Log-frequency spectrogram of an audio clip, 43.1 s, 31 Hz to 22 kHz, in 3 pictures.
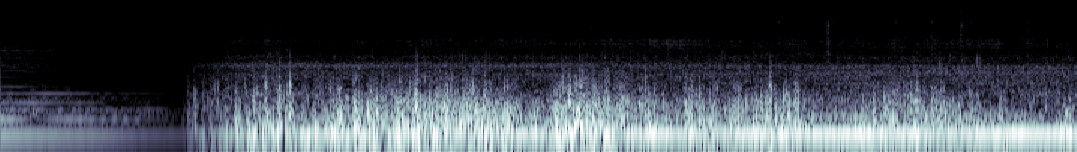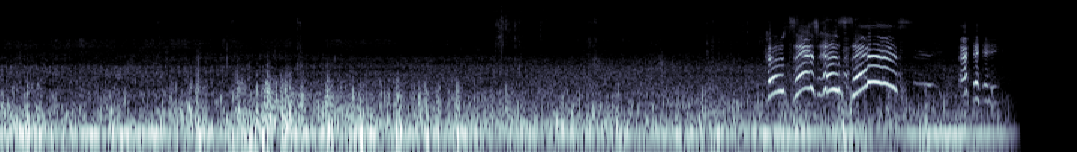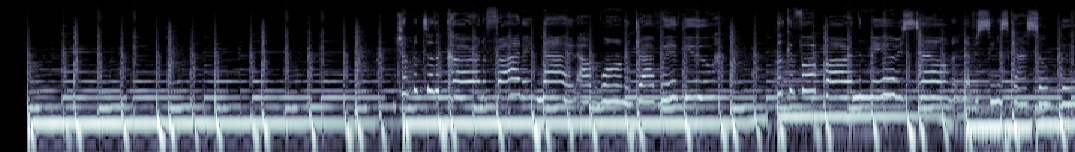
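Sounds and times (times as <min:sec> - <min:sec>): vehicle road rumble: 0:00.0 - 0:28.0, 0:30.1 - 0:43.0
wind buffeting microphone: 0:02.5 - 0:27.4.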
